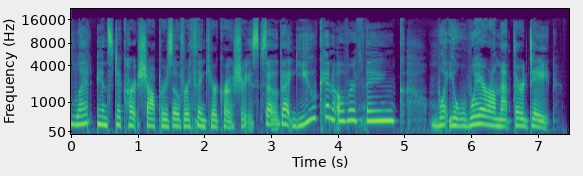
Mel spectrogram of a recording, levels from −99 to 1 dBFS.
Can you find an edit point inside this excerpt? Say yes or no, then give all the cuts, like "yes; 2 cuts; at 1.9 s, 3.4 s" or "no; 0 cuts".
no; 0 cuts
